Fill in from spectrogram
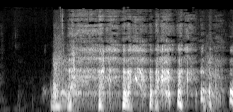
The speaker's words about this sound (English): Fun fact about me, I always sneeze a bunch of times. Anything more than twice, you're looking for attention.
